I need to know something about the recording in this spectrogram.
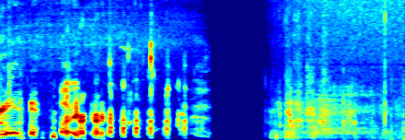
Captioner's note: laughs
